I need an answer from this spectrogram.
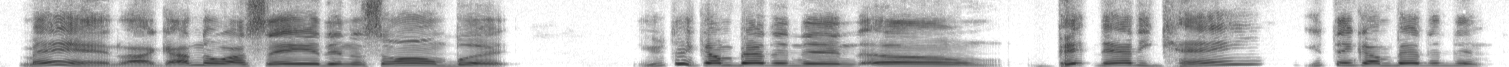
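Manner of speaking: high, disbelieving mock plea; hammed-up high voice of a modest star. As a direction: squeak out the question like a rapper begging for reassurance. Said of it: "Just imagine [name] was like".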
